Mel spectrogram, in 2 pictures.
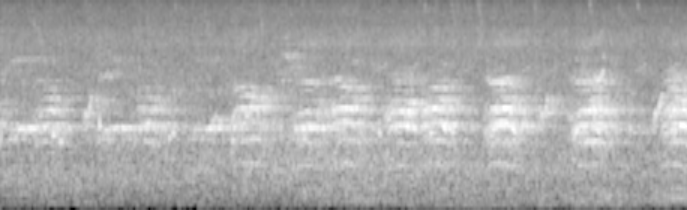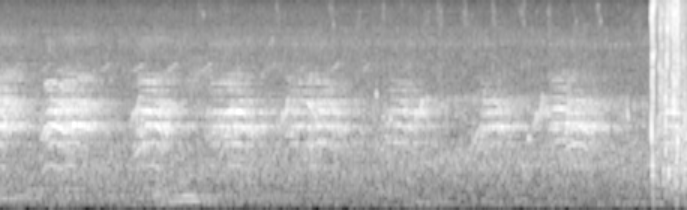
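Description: Birds calling in the trees, short calls repeated about twice a second. A sudden loud noise cuts in near the end.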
